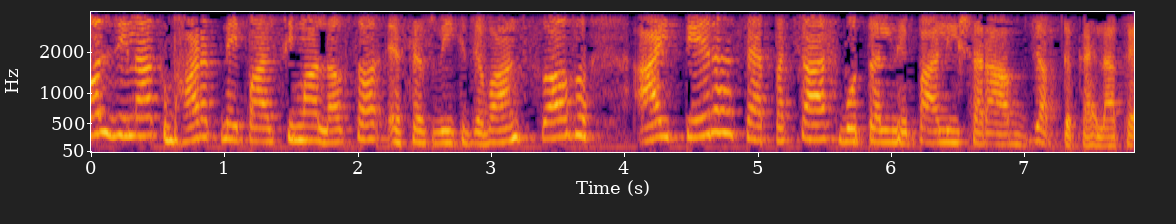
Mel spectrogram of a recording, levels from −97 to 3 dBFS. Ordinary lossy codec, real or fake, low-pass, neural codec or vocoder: none; real; 3.6 kHz; none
